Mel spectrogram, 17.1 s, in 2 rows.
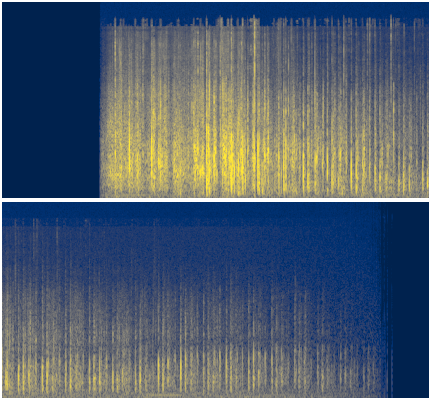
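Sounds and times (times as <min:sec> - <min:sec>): horse hooves clip-clopping: 0:02.1 - 0:15.2.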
